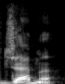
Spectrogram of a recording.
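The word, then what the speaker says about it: Dżem: Alors, ça, ça, ça se prononce Jam, ça s'écrit j'aime, D-Z-E-M.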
